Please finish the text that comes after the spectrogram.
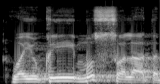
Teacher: میم کو ڈائریکٹ صاد کے ساتھ ملائیے گا, واو اس میں سائلنٹ ہے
